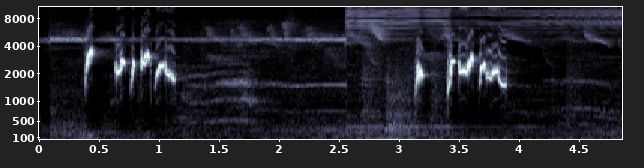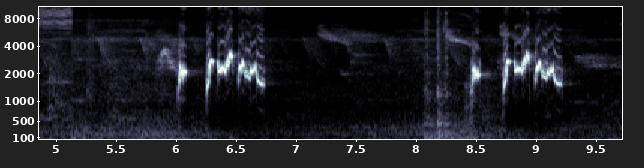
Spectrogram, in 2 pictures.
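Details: Red-whiskered bulbul short-song phrases, played so young birds copy them: four clear bursts of three to five lively whistled notes every two to three seconds, with a brief high buzzing tone and faint background noise.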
